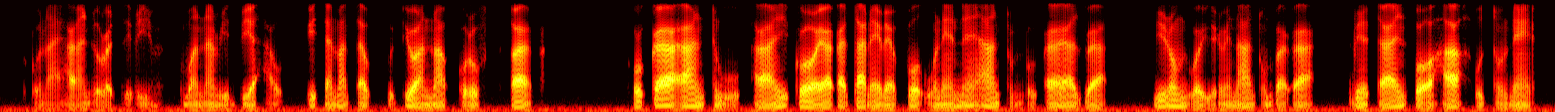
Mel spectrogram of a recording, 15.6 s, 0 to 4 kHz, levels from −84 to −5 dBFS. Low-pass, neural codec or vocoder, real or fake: 3.6 kHz; autoencoder, 22.05 kHz, a latent of 192 numbers a frame, VITS, trained on many speakers; fake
